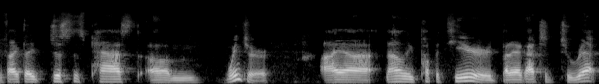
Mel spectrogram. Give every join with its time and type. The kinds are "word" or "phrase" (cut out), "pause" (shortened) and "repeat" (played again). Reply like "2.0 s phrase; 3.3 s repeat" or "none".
none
